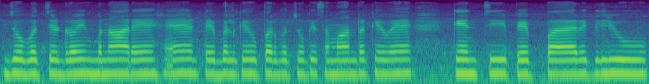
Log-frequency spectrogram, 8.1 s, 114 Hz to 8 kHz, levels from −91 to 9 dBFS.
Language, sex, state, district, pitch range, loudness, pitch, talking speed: Hindi, female, Rajasthan, Bikaner, 190-195 Hz, -14 LUFS, 195 Hz, 135 wpm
